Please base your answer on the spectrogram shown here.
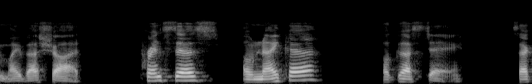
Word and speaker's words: Auguste: Princess O'Nika Auguste. Is that correct? It's Auguste. You got the middle name right, but it's Auguste. Princess O'Nika Auguste.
